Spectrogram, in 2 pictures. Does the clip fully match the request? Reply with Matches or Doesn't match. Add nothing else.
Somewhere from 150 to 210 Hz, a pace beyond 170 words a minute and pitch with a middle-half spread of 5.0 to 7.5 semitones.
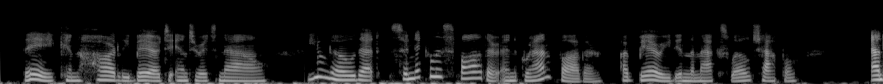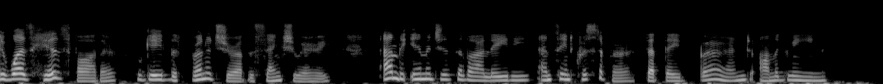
Doesn't match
